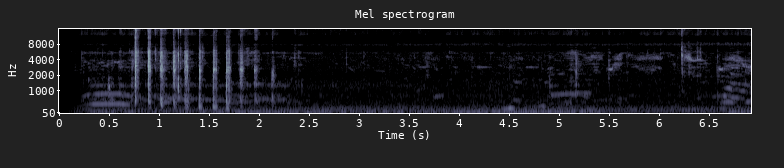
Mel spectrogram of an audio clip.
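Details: Sindhi black francolin (kala teetar) giving a rapid burst of about eight harsh, clicking, evenly spaced notes lasting little more than a second, followed by a quiet stretch with a low background hum and a few faint distant bird notes.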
